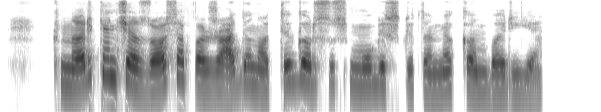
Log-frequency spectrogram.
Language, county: Lithuanian, Alytus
